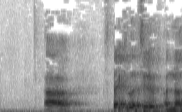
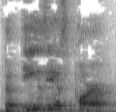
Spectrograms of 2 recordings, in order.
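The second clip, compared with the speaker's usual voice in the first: easiest drawn out slow and high; slow emphatic build on the easiest part; stress on easiest; 11 semitones higher, much slower than usual. Real, not acted. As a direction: lean hard on easiest. Preacher slows and stresses.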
